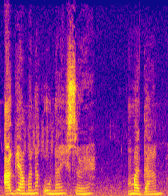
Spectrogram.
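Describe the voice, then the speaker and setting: A woman's voice: a little high, steady tone, a little slow, pushed and bright, slight background noise. A woman playing a humble, struggling single mother in a radio drama, polite and earnest. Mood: grateful, deferential. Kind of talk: Philippine radio drama acting.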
